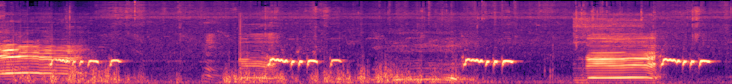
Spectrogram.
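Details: Herded big-horned cows walking as a group, lowing in short and long moos, one final bellow loud and steady. Clusters of sharp high chirps follow several of the calls over constant low rumble.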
